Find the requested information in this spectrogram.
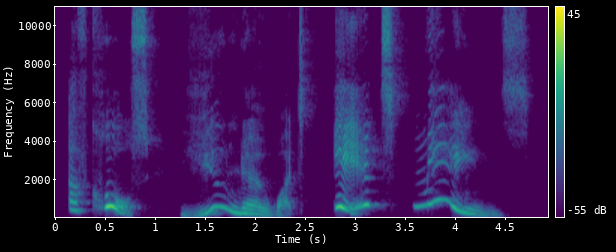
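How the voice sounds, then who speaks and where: Using a put-on character voice, the woman pitches it extremely high. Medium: read story. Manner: crisp, cross.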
